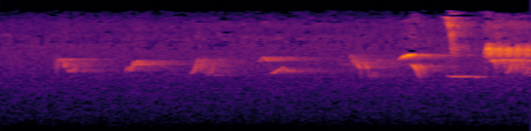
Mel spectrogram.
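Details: Male Eastern towhee, "drink your tea" song: a run of short, even whistled notes repeated about twice a second, ending in higher slurred notes and a buzzy trill.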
